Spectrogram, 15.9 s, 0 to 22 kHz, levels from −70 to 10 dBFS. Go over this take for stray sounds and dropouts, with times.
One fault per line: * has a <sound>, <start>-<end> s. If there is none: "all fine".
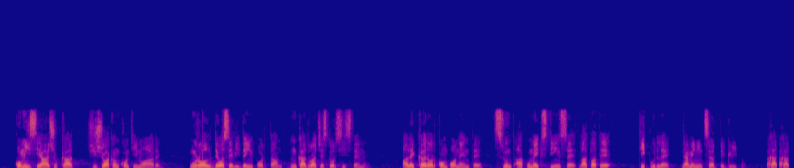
* has a dropout, 12.9-12.9 s
* has a laugh, 15.3-15.8 s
